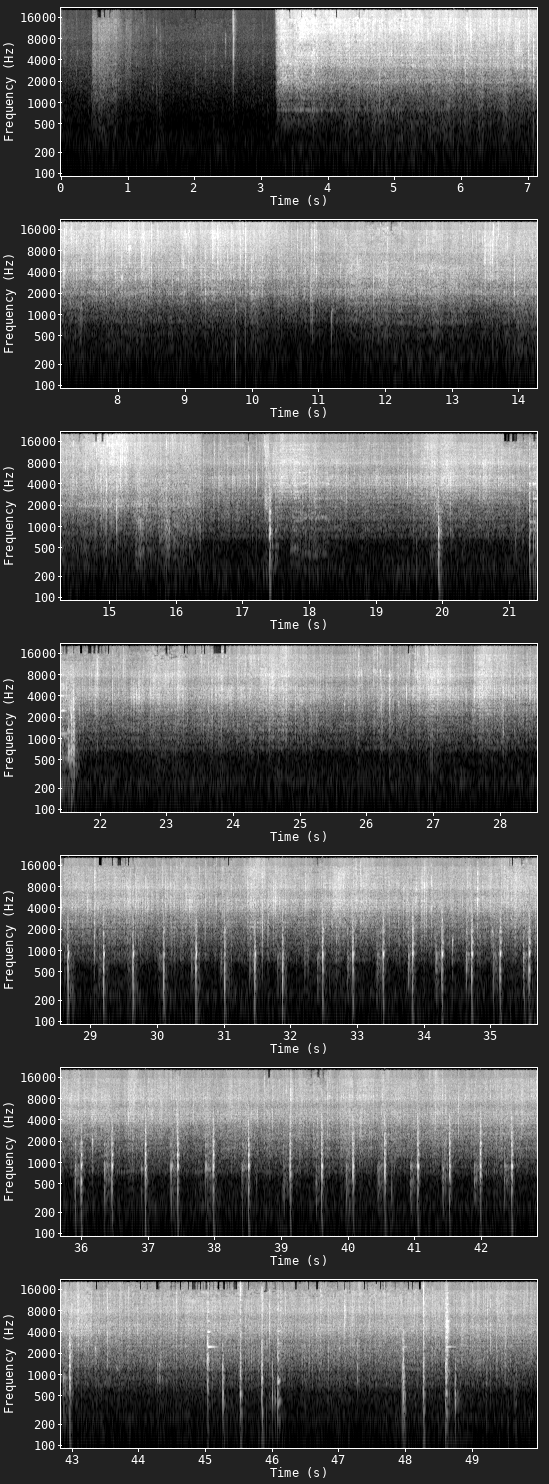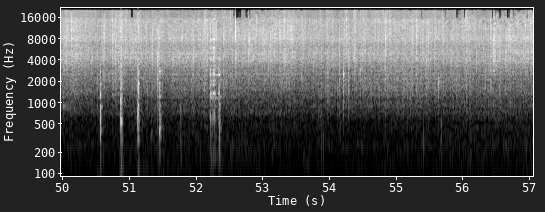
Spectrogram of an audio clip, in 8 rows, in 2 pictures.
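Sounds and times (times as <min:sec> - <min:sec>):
food sizzling: 0:26.7 - 0:57.0
utensil clicking against pan: 0:28.6 - 0:43.1.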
